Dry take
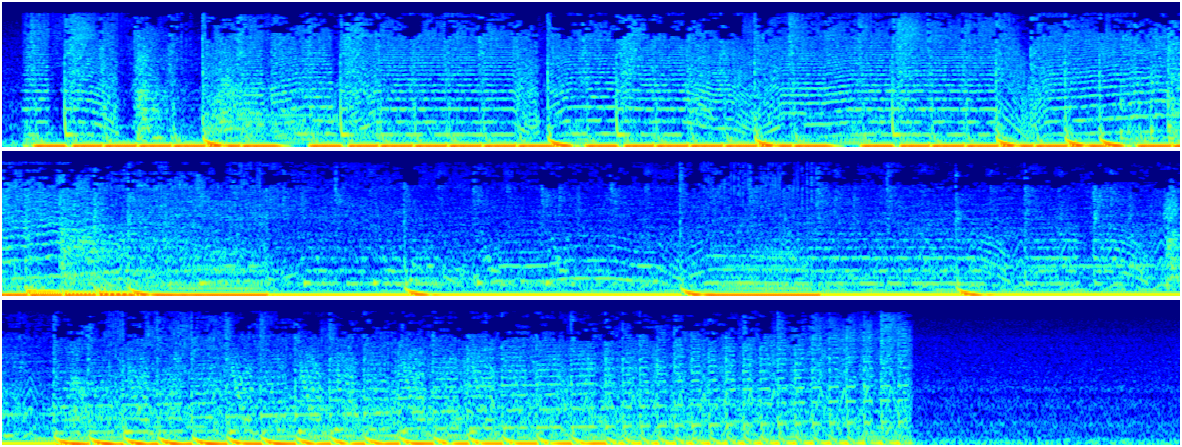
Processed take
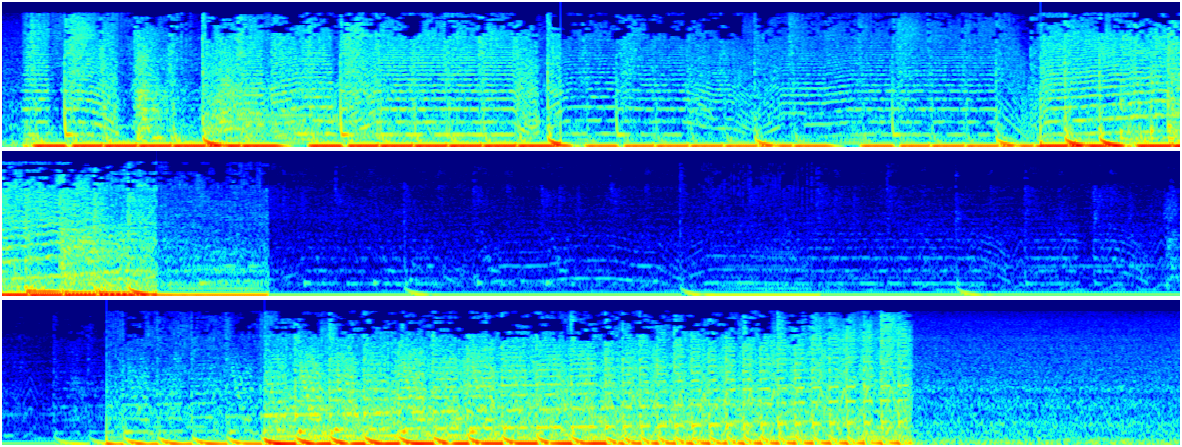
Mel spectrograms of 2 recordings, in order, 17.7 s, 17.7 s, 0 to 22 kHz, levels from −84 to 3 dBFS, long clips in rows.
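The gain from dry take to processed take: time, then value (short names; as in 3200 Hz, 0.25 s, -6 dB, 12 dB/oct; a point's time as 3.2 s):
+8 dB
from 2.79 s +1 dB
from 5.19 s +9 dB
from 6.66 s -2 dB
from 7.22 s -12 dB
from 12.3 s 0 dB
from 13.09 s +10.5 dB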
